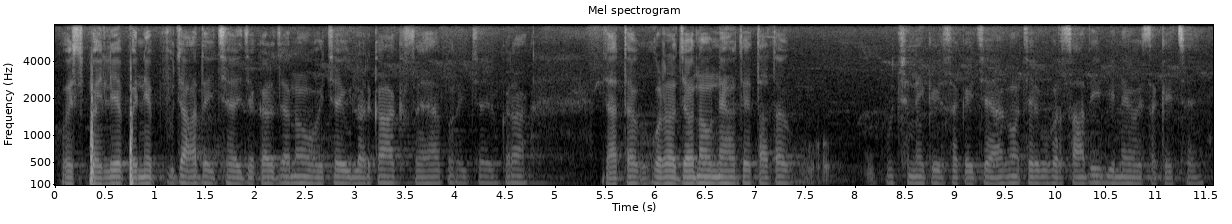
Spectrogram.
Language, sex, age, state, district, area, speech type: Maithili, male, 18-30, Bihar, Begusarai, rural, spontaneous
